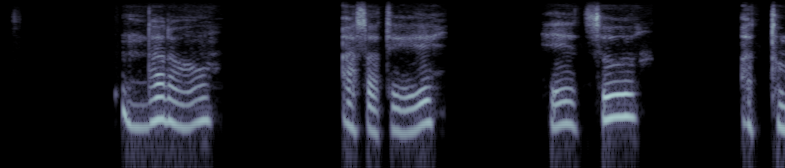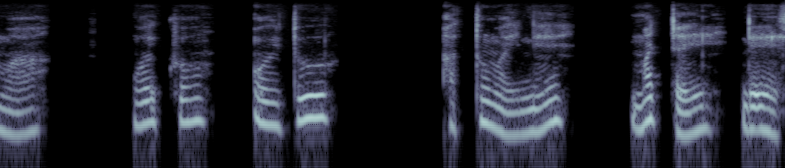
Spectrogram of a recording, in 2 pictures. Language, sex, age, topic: Gamo, male, 18-24, government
